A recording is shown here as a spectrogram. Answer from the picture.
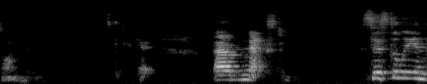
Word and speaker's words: systole: able to focus on here okay um next systole and diastole is how you say these words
